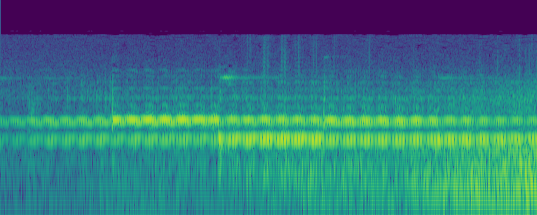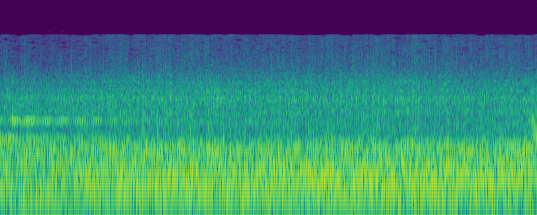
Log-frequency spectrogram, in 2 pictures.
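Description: Deep rocket-engine roar of a spaceship blasting off for Mars: a low, rumbling drone that swells over the first second or so, then holds loud and steady, with a sustained tonal hum riding on top early on.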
